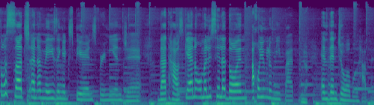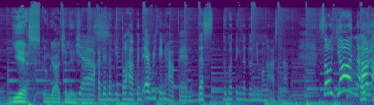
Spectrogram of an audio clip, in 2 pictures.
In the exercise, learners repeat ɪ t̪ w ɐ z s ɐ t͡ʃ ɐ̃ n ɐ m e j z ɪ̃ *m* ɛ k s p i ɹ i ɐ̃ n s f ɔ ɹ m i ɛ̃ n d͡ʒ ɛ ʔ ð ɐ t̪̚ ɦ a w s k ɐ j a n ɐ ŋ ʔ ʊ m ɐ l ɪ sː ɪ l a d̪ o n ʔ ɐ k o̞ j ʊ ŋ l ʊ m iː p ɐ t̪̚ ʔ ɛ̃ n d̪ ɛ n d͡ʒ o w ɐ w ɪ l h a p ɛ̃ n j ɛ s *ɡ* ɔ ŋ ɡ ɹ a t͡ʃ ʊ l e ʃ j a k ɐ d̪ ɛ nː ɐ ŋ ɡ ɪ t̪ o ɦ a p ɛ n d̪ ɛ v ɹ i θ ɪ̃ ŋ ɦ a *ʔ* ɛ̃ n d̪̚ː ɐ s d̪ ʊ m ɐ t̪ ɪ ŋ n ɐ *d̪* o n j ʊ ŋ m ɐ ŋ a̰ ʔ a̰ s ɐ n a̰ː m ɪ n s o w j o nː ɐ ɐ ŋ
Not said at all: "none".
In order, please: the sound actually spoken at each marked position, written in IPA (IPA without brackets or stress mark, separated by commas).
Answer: ŋ, k, p, d̪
